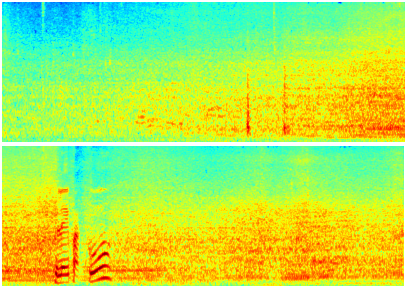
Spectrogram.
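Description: Soup splashes as it is ladled onto a plate.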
